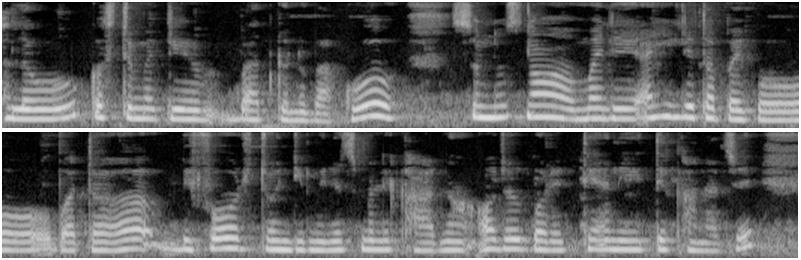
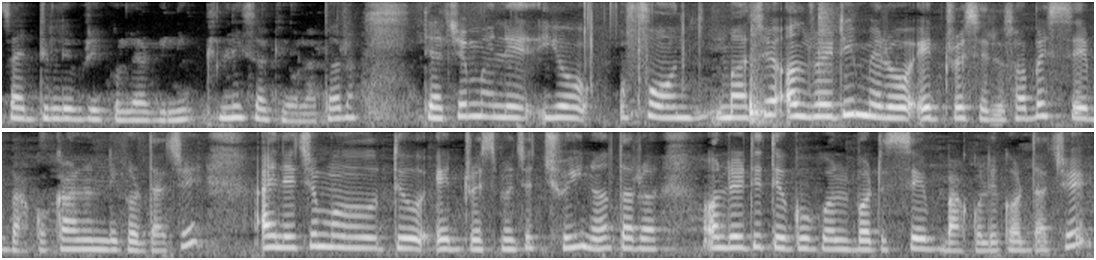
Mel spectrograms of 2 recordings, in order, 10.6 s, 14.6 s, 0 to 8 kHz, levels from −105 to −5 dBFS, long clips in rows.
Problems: constant background noise, background conversations at intervals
